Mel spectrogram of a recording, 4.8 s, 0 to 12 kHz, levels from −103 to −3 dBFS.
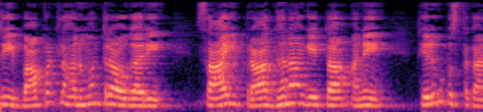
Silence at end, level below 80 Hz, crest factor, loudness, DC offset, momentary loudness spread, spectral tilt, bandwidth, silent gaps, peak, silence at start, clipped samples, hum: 0 s; -60 dBFS; 16 dB; -24 LUFS; under 0.1%; 8 LU; -4 dB/octave; 11.5 kHz; none; -8 dBFS; 0 s; under 0.1%; none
